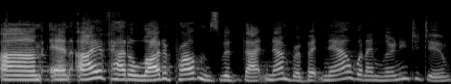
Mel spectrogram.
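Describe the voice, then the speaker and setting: Against a quiet background, a woman speaks at a medium pitch with lively intonation. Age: 60s. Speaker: podcast host. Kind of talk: casual chat. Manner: animated.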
